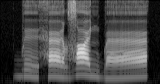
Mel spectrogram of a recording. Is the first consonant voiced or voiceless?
voiced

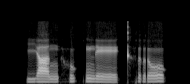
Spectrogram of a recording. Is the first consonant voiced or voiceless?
voiced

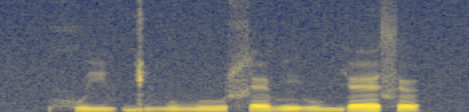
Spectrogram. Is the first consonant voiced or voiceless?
voiceless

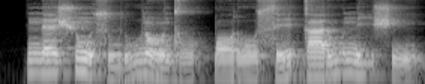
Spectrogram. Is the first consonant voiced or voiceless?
voiced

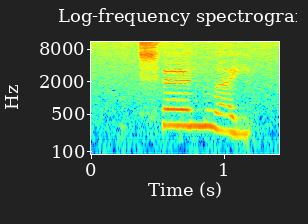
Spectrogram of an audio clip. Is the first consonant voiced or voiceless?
voiceless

